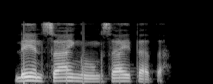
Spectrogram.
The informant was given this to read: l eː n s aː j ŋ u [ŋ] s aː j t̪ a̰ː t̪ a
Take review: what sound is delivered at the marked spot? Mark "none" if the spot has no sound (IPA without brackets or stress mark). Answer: ŋ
